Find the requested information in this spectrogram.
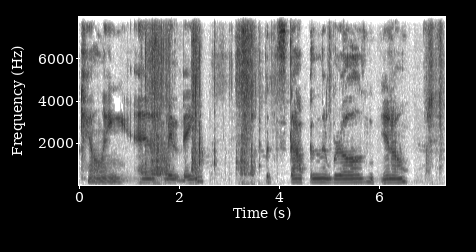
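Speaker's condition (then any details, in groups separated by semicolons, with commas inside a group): Muscular dystrophy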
